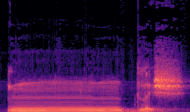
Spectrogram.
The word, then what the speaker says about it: English: الصوت ده موجود في كلمة English English, الان جي هنا إن, ما قلتش إنجلش تبقى مش نافعة, لكن إنجلش. شفت الخنفان, يعني كلمة إنجلش فيها صوت من الأصوات اللي الناس مهملة ومش عارفة, هو بيجي تلقائي في كلمة إنجلش.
